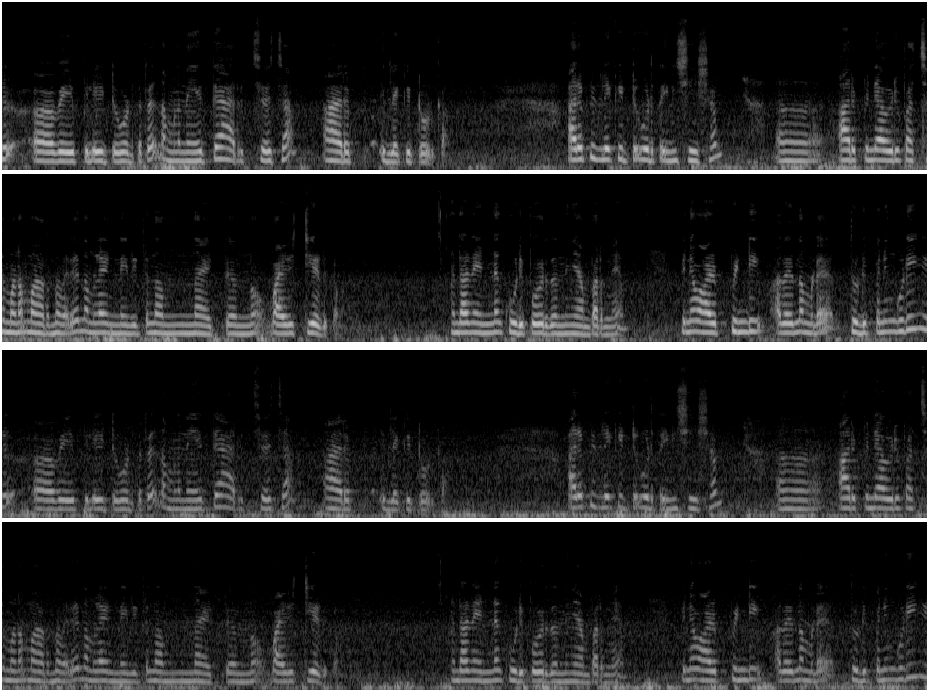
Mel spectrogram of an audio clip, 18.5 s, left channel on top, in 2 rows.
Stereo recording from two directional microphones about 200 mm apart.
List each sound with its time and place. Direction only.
0.0 s a woman's voice: 15° left (ahead or behind)
2.6 s a woman's voice: centre (ahead or behind)
2.8 s a woman's voice: 15° left (ahead or behind)
5.6 s a woman's voice: 15° left (ahead or behind)
6.7 s a woman's voice: 20° left (ahead or behind)
9.1 s a woman's voice: 25° left (ahead or behind)
13.7 s a woman's voice: 15° left (ahead or behind)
